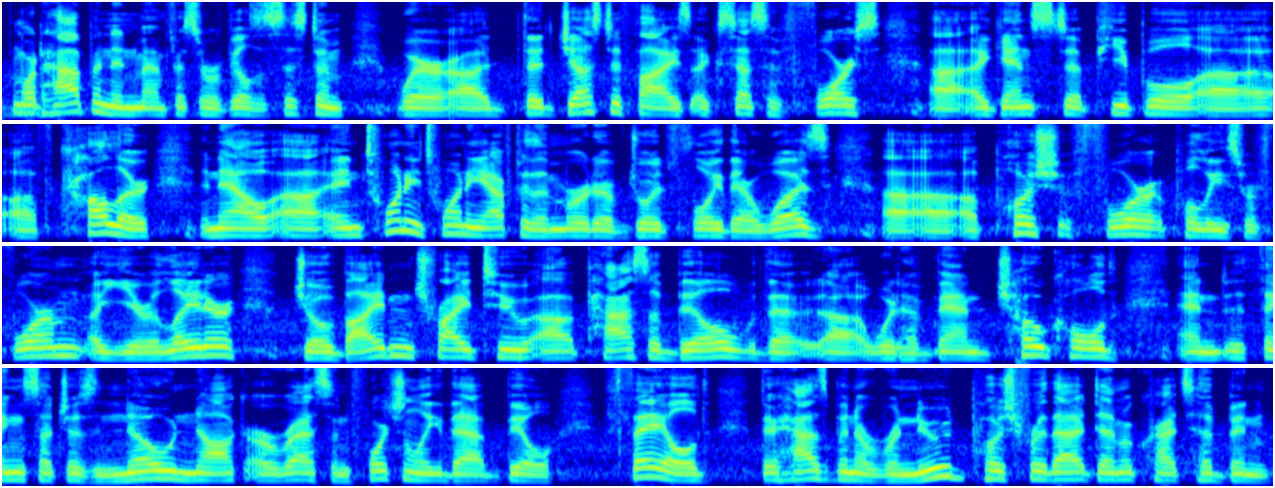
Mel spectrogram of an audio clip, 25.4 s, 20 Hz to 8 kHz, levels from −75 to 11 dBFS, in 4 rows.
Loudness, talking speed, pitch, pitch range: -27 LUFS, 180 wpm, 130 Hz, 120-150 Hz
